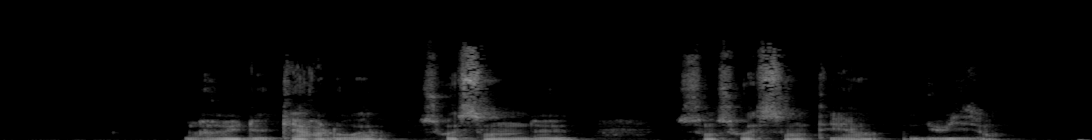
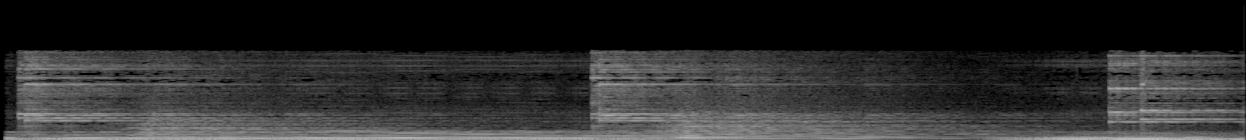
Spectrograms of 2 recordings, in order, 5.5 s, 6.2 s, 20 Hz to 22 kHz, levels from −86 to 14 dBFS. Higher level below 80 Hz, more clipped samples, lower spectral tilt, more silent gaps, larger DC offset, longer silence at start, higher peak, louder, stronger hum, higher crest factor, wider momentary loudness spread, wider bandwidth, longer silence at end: second, -60 dBFS vs -54 dBFS; neither; about the same, -4 dB/octave vs -4 dB/octave; neither; neither; first, 0.95 s vs 0.05 s; second, -16 dBFS vs -4 dBFS; second, -37 LUFS vs -21 LUFS; neither; about the same, 22 dB vs 18 dB; about the same, 12 LU vs 14 LU; about the same, 15 kHz vs 14.5 kHz; about the same, 0 s vs 0 s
